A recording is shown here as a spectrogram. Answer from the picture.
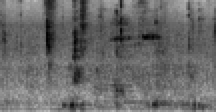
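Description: Faint classroom background: scattered small clicks and rustles with brief, low snatches of voices.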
